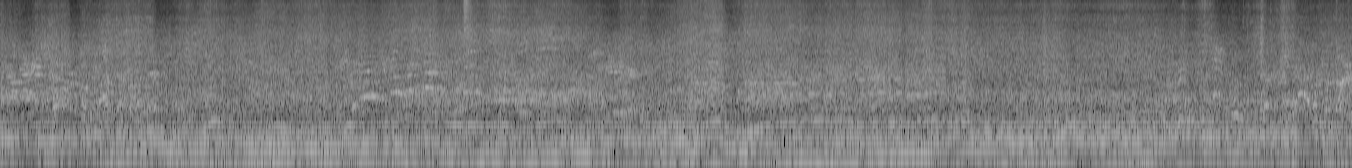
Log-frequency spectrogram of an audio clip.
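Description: Several demolition derby vans' engines running and revving as the vans push and ram one another. One engine's pitch dips and climbs about halfway through.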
